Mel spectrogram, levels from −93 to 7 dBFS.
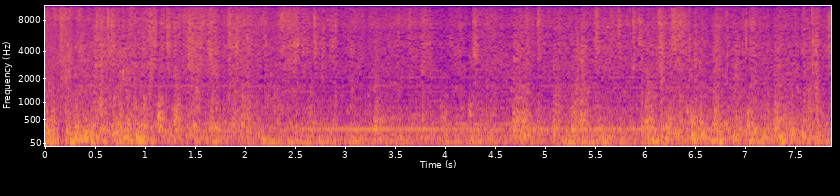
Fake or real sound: real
